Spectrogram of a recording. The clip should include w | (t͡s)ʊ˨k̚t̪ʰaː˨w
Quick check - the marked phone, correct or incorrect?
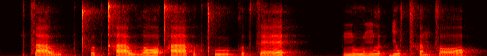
incorrect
